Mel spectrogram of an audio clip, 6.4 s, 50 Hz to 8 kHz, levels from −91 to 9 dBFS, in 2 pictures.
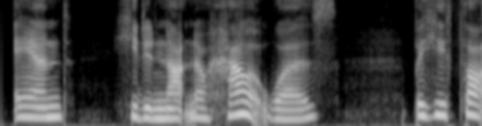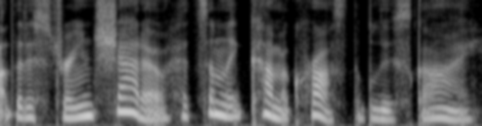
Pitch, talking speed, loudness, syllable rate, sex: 200 Hz, 205 wpm, -20 LUFS, 5.0 syllables/s, female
